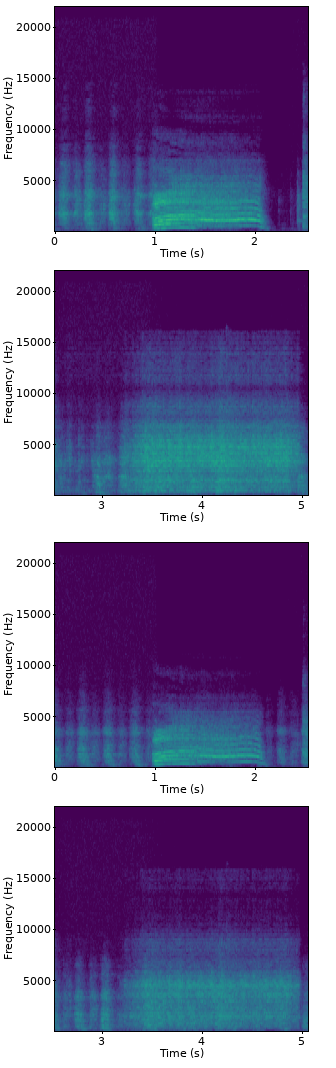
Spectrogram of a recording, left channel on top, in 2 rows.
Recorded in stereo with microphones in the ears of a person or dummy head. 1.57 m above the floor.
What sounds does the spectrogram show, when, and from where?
1.0 s a scream: centre (ahead or behind), 0.9 m
2.5 s crumpling: 20° right (ahead or behind), 1.1 m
